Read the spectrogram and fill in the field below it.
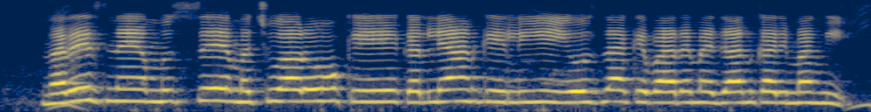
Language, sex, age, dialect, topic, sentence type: Hindi, female, 18-24, Marwari Dhudhari, agriculture, statement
